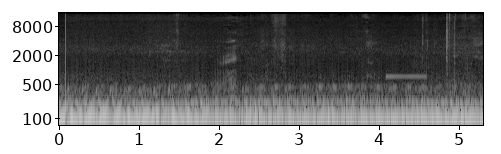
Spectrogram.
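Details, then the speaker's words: Chevrolet Camaro after fixing cylinder 2 misfire (codes P0302, P0202, P0174): steady even low idle rumble with no stumble as throttle is eased in, StabiliTrak message off; normal idle. "no that sounds good see the difference in sound watch i'm gonna just ease into the gas that is steady no more misfire"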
